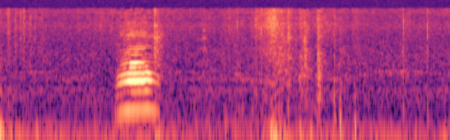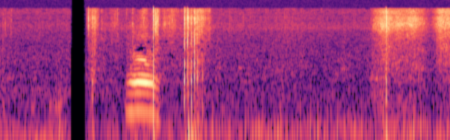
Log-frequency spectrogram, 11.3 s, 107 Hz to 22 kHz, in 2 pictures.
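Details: Munchkin cat from a three-cat household, 17 March 2024, giving two short rising-falling meows several seconds apart, with soft knocks and handling noise indoors.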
